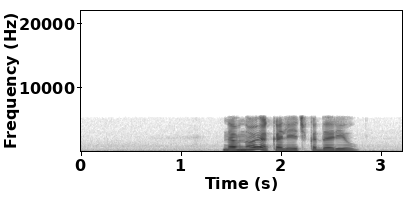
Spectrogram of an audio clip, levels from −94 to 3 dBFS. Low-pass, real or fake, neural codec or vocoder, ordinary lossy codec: 5.4 kHz; real; none; none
